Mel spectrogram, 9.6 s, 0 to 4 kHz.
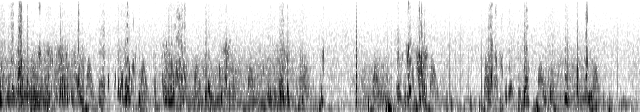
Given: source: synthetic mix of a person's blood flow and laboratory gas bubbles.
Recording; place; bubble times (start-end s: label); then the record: Doppler ultrasound of blood flow; subclavian vein
0.00-0.50 s: bubbles
0.56-1.29 s: bubbles
1.46-1.67 s: bubbles
1.70-2.20 s: bubbles
2.30-2.37 s: bubbles
2.41-2.83 s: bubbles
3.06-3.72 s: bubbles
4.00-4.37 s: bubbles
4.48-4.58 s: bubbles
4.79-4.88 s: bubbles
5.94-6.44 s: bubbles
7.26-7.73 s: bubbles
7.77-7.95 s: bubbles
8.13-8.71 s: bubbles
8.75-8.94 s: bubbles
From the record:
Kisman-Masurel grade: 332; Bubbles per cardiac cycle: rolling drumbeat, 9 or more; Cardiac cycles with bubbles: 50 to 99%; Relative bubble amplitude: moderate (0.250 to 0.450); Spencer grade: 3 (all of the cardiac periods contain showers or single bubble signals, but not dominating or overriding the cardiac motion signals); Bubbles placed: anywhere in the cardiac cycle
